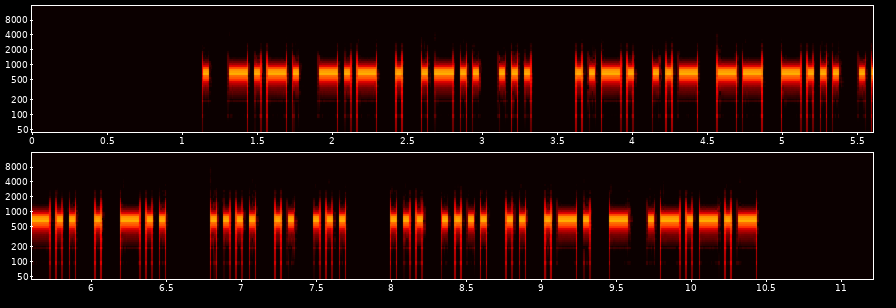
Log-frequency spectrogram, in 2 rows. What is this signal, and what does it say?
Morse code, heard as a keyed tone, about 28 wpm, 700 Hz. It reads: ECKELS FUMBLED HIS SHIRT.
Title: A Sound Of Thunder 28wpm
